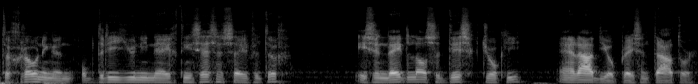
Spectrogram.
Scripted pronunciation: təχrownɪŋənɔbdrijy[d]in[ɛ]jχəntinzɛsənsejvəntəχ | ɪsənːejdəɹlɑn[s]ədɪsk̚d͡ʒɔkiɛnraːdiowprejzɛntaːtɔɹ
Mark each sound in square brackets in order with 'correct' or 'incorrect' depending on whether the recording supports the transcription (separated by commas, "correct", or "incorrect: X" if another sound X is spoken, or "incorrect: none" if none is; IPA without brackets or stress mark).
incorrect: n, incorrect: e, correct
